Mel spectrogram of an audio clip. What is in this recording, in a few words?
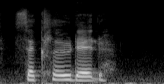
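"secluded" English, US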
